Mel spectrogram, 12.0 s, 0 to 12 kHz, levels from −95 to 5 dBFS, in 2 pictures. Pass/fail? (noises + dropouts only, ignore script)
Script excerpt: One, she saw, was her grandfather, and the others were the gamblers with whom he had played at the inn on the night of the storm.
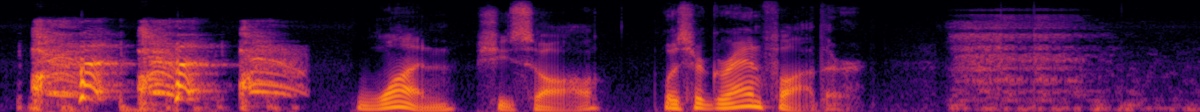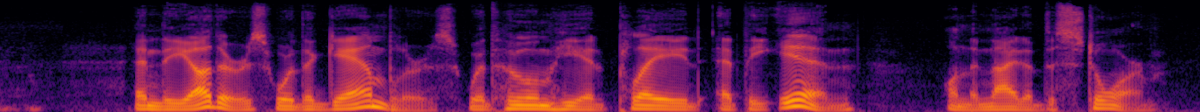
fail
